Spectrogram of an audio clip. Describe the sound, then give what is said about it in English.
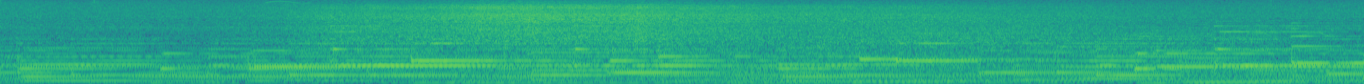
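Ocean waves wash steadily onto the shore in a continuous, fairly loud surf, with soft sustained musical tones humming underneath and no voices. “Let it splash over your feet.”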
